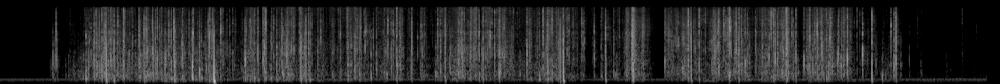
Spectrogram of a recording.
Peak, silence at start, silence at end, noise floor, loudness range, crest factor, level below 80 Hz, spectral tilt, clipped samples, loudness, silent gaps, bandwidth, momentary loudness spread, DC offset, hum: -4 dBFS; 0.5 s; 0.95 s; -60 dBFS; 3 LU; 28 dB; -66 dBFS; -1 dB/octave; under 0.1%; -29 LUFS; none; 16 kHz; 7 LU; under 0.1%; none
